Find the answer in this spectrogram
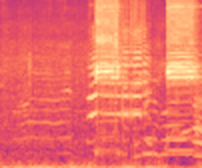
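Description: Two short toots of a car horn, about a second in and again near the end, over a steady low rumble of wind on the microphone.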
